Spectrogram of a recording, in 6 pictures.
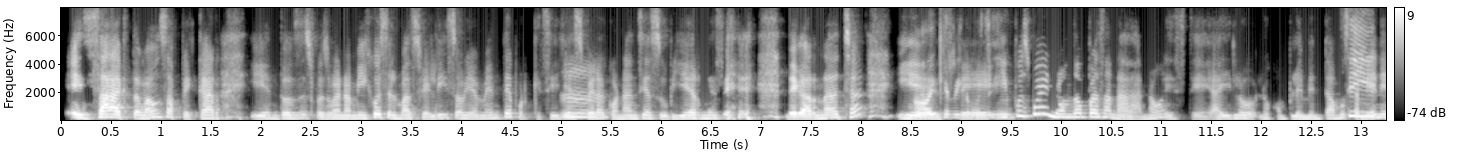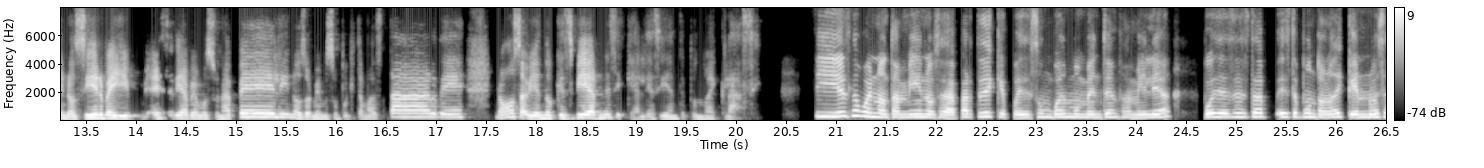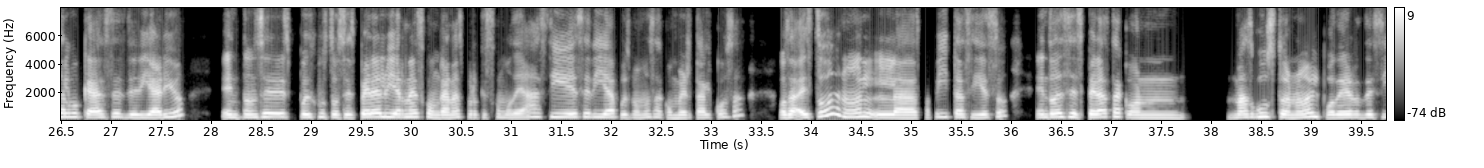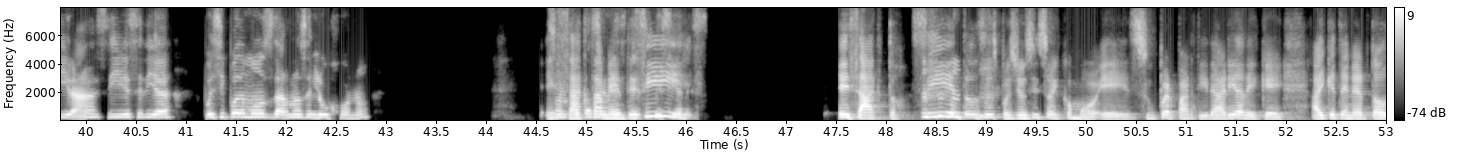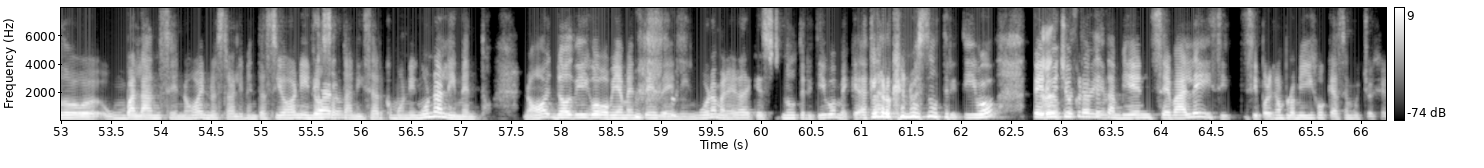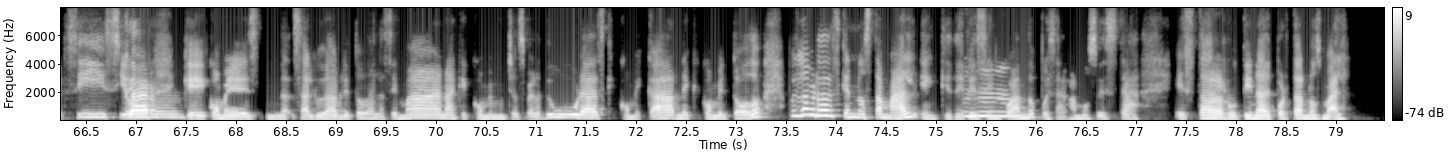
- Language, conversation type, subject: Spanish, podcast, ¿Tienes una rutina para preparar la cena?
- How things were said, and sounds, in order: chuckle; chuckle; chuckle; giggle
